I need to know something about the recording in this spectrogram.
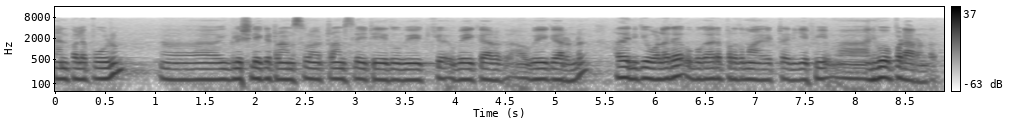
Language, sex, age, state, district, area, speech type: Malayalam, male, 30-45, Kerala, Alappuzha, rural, spontaneous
